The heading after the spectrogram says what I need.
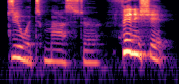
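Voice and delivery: villain egging on his master, rising in force; urging. A narrator's reading. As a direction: start low and slow, then push hard. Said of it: "Vex urged".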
